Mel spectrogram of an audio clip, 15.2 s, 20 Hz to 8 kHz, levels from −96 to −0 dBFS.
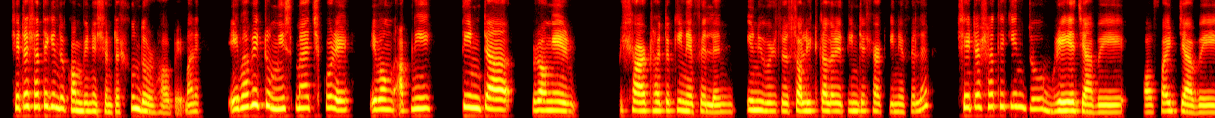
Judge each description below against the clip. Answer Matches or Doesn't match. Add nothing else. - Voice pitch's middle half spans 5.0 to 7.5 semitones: Matches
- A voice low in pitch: Doesn't match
